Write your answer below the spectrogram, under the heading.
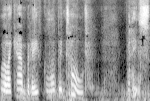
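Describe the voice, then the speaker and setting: The sound is dry with no echo. Loud background noise runs underneath. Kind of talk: casual vlog chat. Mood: relaxed, chatty. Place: open country. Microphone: phone near.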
